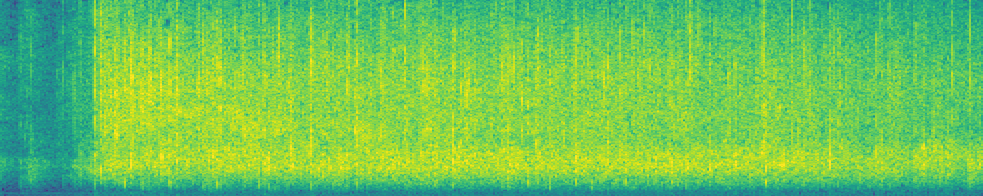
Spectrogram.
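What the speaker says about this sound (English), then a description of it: "I wasn't expecting applause at this point" Sustained audience applause erupts after a brief quiet lead-in, a dense wash of many hands clapping at steady loudness for several seconds during a lecture.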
